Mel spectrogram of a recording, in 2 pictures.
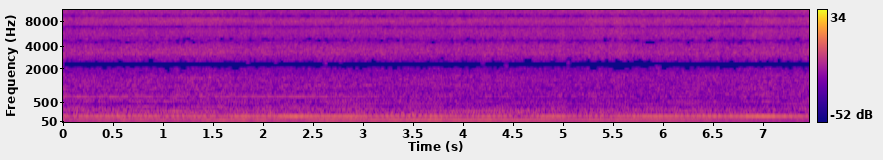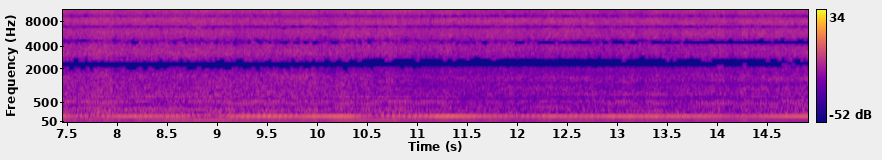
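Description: A street sweeper's engine hums steadily nearby.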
